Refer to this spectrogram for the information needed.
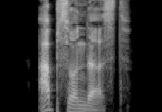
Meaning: second-person singular dependent present of absondern
- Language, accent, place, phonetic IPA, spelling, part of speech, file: German, Germany, Berlin, [ˈapˌzɔndɐst], absonderst, verb, De-absonderst.ogg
